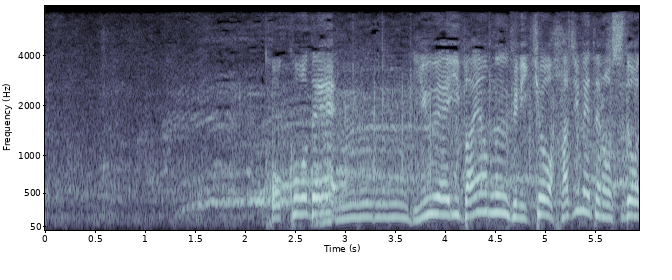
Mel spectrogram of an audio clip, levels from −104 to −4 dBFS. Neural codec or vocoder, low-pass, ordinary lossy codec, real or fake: vocoder, 44.1 kHz, 80 mel bands, Vocos; 7.2 kHz; AAC, 32 kbps; fake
